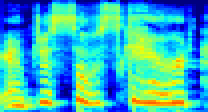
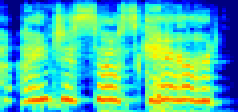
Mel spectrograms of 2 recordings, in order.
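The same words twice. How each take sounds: First: Put-on high, whimpering little girl's voice; high, trembling child's fear; scared daughter. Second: Put-on higher, louder wailing child; higher, louder, near-crying little girl; more scared daughter. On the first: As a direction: voice a frightened child close to tears. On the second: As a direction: let the child's fear spill over. Daughter voiced, panicking.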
